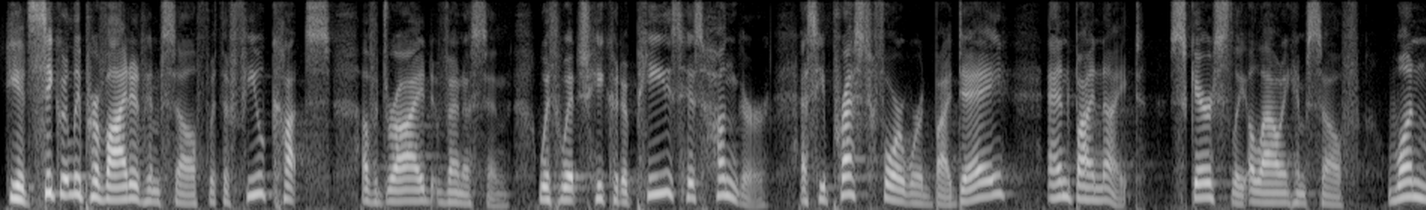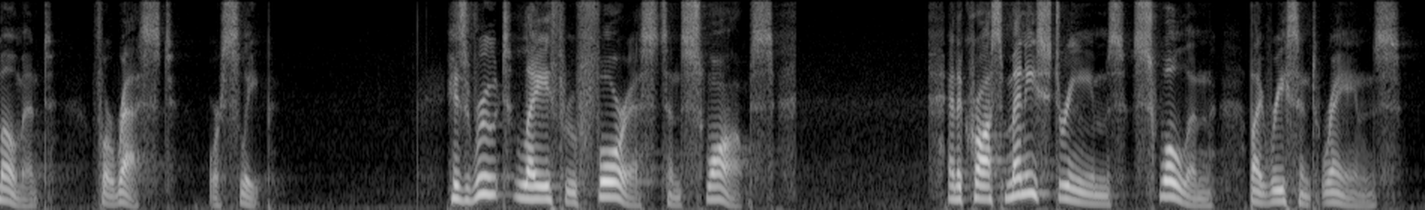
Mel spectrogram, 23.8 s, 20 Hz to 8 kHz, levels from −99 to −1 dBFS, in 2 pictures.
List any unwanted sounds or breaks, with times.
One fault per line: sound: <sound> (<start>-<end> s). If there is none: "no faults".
no faults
